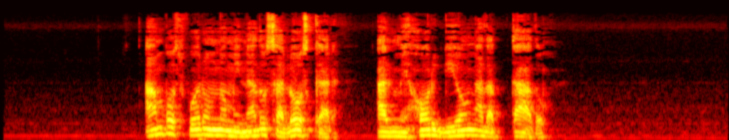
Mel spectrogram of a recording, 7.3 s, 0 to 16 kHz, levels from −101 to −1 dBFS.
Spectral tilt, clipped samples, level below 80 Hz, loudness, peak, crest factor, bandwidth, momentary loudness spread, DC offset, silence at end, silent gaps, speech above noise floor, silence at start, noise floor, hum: -4.5 dB/octave; under 0.1%; -52 dBFS; -24 LUFS; -8 dBFS; 18 dB; 11.5 kHz; 10 LU; under 0.1%; 1.85 s; none; 43 dB; 1.45 s; -66 dBFS; none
